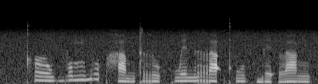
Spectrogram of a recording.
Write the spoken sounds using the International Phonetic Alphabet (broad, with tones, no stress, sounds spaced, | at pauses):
kʰ ɤː˧ w b o˦˥ m b u˦˥ ʔ h a˩˦ m t r u˨˩ ʔ k w e˦˥ n r a˦˥ ʔ kʰ w u˨˩ k̚ b e˨˩ ʔ l a˧ ŋ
